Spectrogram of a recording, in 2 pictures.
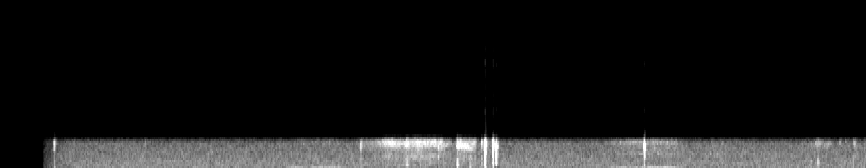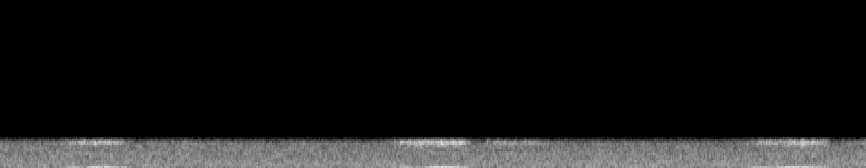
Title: Gonzo snoring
